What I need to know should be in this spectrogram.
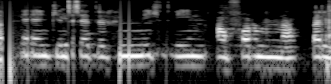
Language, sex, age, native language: Icelandic, female, 14, Icelandic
